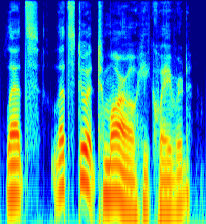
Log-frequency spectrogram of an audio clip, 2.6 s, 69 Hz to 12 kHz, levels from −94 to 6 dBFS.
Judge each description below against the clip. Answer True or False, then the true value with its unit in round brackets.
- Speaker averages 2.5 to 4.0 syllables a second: False (5.1 syllables/s)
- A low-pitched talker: True (125 Hz)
